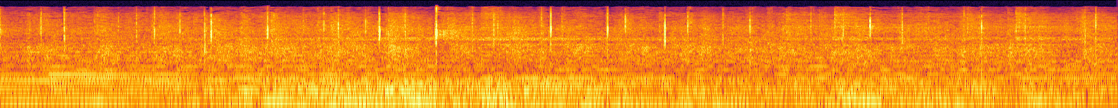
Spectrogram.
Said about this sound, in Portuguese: Você pode aplaudir ao Rei da Glória? Ah, pode ser melhor, vamos juntos.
